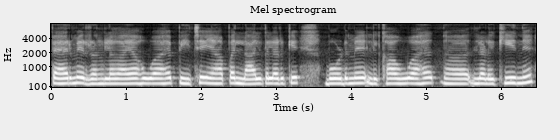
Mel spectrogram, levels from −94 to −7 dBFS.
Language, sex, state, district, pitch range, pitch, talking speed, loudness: Hindi, female, Chhattisgarh, Sukma, 225-245 Hz, 230 Hz, 195 wpm, -11 LUFS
